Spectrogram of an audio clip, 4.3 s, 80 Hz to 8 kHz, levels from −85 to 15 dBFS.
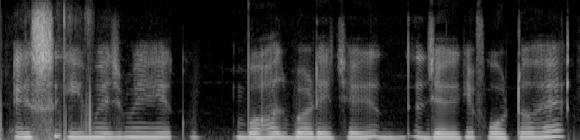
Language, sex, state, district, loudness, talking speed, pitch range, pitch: Hindi, female, Uttar Pradesh, Lucknow, -18 LUFS, 150 wpm, 260-265 Hz, 260 Hz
